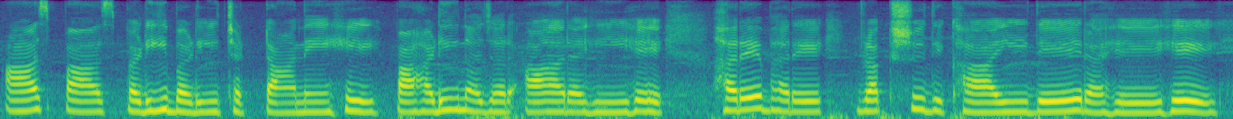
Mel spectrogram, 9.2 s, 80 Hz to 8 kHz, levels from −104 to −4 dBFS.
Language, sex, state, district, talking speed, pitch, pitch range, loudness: Hindi, female, Madhya Pradesh, Dhar, 115 wpm, 210 Hz, 205-225 Hz, -14 LUFS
